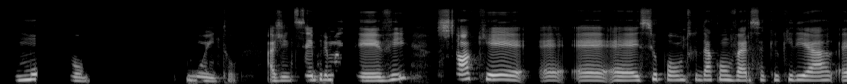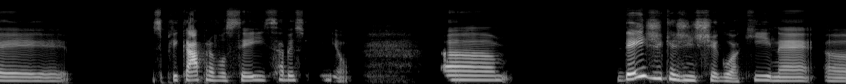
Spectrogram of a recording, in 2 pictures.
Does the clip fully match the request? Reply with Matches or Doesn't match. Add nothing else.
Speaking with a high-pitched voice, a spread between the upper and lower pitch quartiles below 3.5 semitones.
Matches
